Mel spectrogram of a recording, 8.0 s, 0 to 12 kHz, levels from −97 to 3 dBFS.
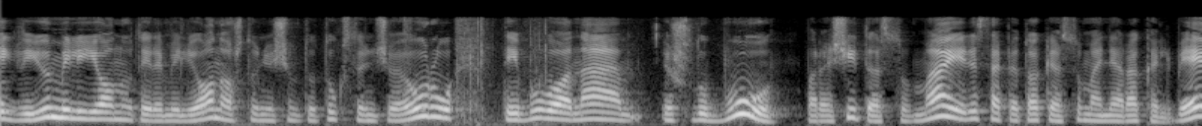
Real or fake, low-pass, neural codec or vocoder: real; 7.2 kHz; none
